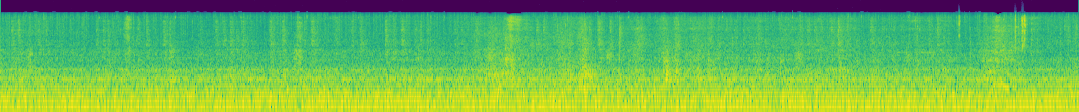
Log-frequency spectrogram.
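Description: A steady low hum with a constant hiss, under the light scratching and tapping of a pen writing on paper.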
